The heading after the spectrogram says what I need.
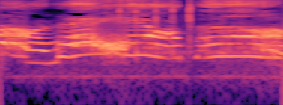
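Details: Baby girl with hand, foot and mouth disease that still hurts, sleeping poorly: loud, strained wails broken by short whimpers, a distressed infant cry.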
